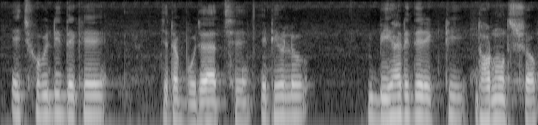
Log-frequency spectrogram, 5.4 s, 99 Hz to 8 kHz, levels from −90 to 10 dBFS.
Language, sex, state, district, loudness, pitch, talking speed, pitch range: Bengali, male, West Bengal, North 24 Parganas, -19 LUFS, 130 Hz, 135 wpm, 115-140 Hz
